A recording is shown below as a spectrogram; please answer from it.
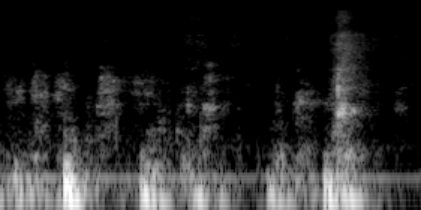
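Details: A Siberian Husky playing with a cat gives low, breathy grumbles and huffs in short bursts, a few each second.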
